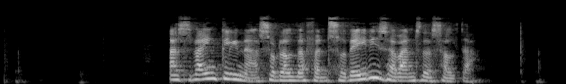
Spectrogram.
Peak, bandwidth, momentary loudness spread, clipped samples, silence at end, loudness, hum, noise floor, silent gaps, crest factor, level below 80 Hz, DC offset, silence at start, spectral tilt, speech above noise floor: -2 dBFS; 10.5 kHz; 8 LU; under 0.1%; 0.9 s; -18 LUFS; none; -80 dBFS; none; 20 dB; -66 dBFS; under 0.1%; 1.7 s; -3 dB/octave; 61 dB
